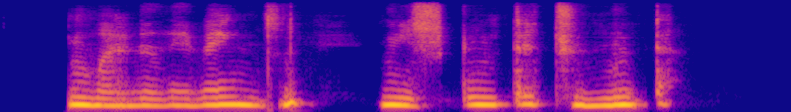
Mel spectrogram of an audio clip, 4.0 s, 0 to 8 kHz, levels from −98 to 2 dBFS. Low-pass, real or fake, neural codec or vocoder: 7.2 kHz; fake; codec, 24 kHz, 1 kbps, SNAC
